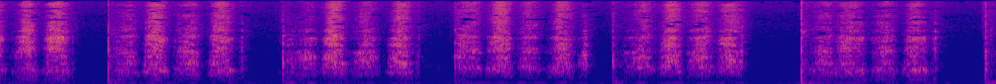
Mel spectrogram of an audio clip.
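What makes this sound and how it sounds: A long pointed nail scratches back and forth over the printed text area of a yellow cardboard selfie stick box. It makes repeated bursts of dry, raspy scratching with bright, hissy texture, each burst starting with a soft low tap. Short pauses separate the bursts.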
